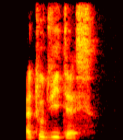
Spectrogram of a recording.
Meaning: at full tilt, at full speed, at full throttle
- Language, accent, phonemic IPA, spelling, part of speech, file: French, France, /a tut vi.tɛs/, à toute vitesse, adverb, LL-Q150 (fra)-à toute vitesse.wav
